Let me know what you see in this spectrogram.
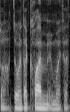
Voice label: "clem", Welsh

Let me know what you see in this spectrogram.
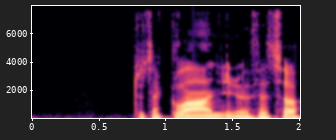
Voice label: "glaan", welsh

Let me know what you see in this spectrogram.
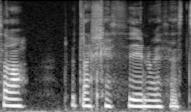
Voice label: "llethu", Welsh

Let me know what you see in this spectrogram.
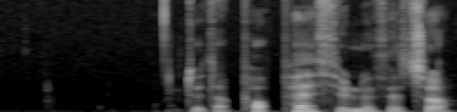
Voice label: "popeth", Welsh

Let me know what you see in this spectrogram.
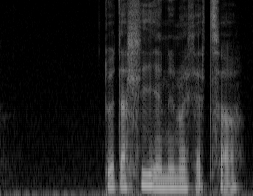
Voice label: "llun", Welsh

